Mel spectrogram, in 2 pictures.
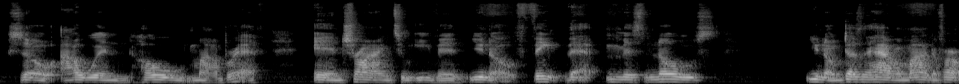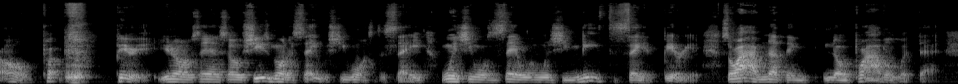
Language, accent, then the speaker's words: English; Orlando, Florida, United States; Being that I am from Orlando, like that's all they played when I was on Mercy Drive.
